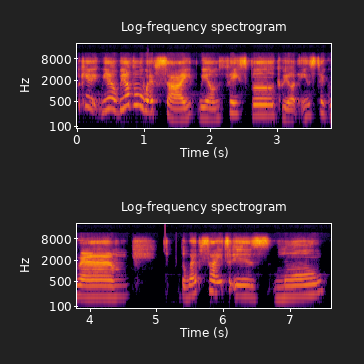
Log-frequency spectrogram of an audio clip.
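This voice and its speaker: A woman, a foundation founder, talking earnestly and emotionally as an interview guest over a video call, often repeating words. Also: fairly low pitch. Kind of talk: casual interview.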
